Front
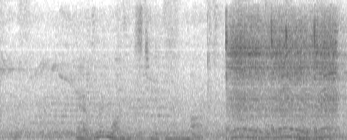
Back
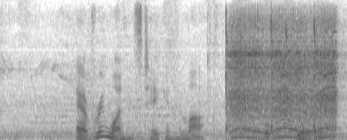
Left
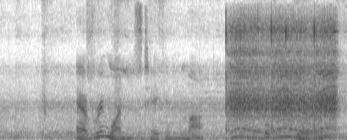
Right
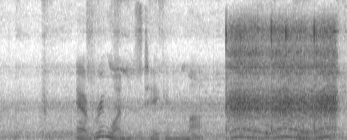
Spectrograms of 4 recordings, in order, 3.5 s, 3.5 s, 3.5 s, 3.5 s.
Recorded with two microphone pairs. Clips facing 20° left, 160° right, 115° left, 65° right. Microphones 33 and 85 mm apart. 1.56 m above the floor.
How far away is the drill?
About 0.7 m.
